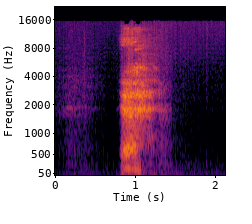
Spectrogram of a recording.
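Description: A man's faint breath in, then one loud, breathy sighing "eh-i" of exasperation, falling in pitch.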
